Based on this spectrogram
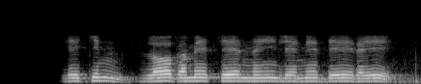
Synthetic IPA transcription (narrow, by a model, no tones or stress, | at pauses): leːkɪnloːɡəmẽːt͡ʃeːɾnəɦĩːleːneːd̪eːɾəɦeː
